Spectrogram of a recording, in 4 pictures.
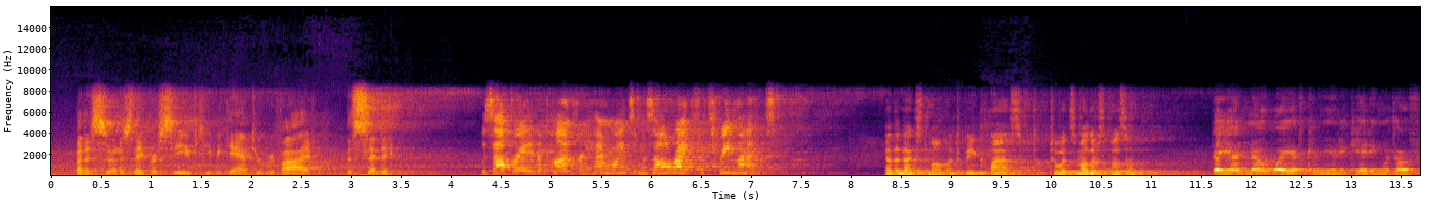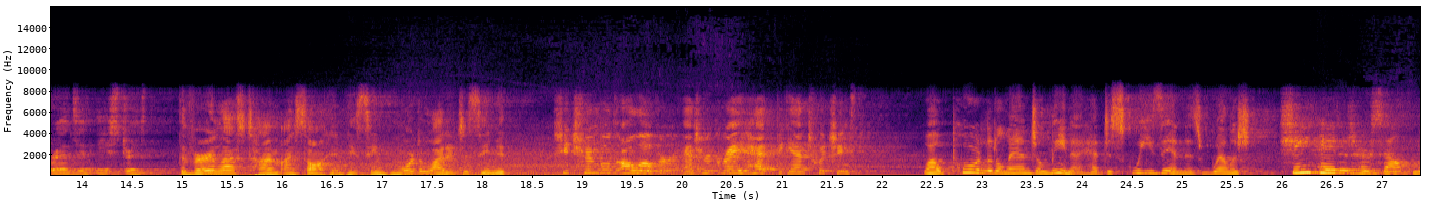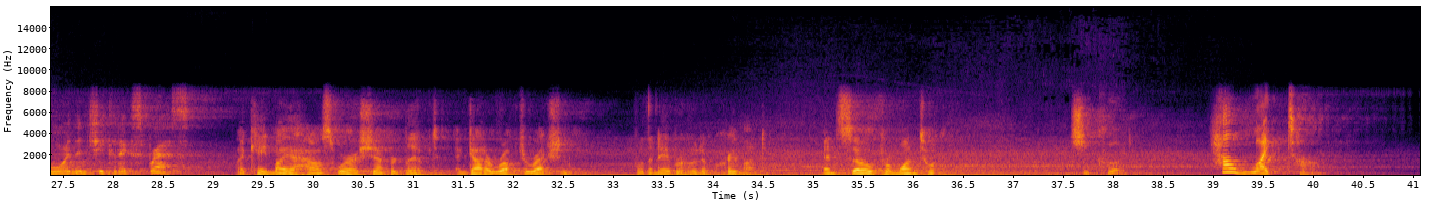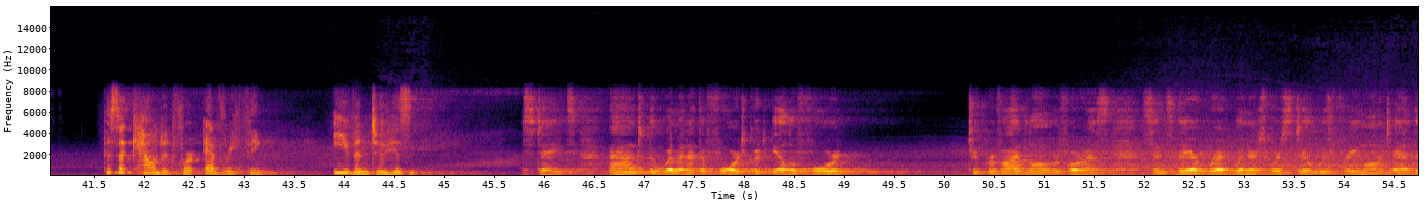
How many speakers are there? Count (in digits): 9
